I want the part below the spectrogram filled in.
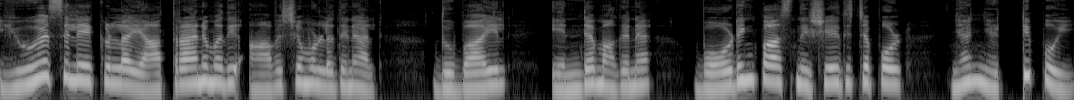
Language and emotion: Malayalam, surprised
